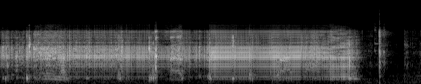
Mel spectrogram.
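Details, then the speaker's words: Estate-sale battery radio: harsh buzzing crackle with scattered pops and static cutting out abruptly; bad connections, likely the battery contacts. "All right, this is going to be an easy one. Just got bad connections here."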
